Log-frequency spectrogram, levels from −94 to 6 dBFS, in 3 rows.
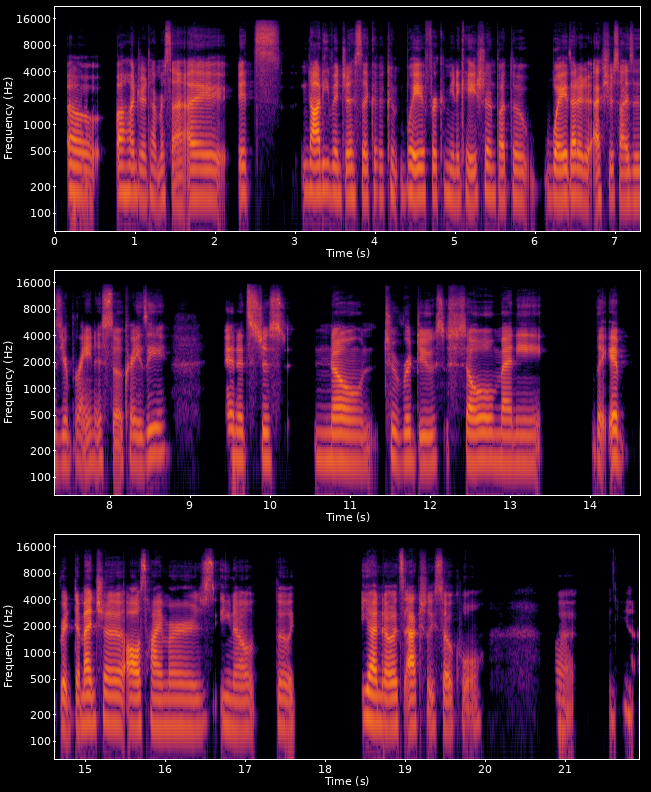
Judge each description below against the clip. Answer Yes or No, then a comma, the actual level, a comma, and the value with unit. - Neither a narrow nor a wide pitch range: No, narrow, 1.6 semitones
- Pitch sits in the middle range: Yes, medium, 155 Hz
